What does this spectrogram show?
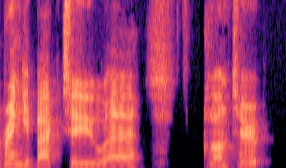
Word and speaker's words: Clontarf: you back to uh Clontarf I'm going to be rubbishop pronouncing this now even though there's a d on the end yeah okay there you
